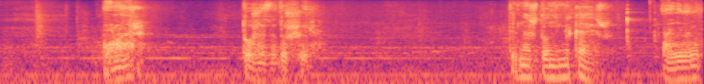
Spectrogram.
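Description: A second man speaks in a low voice, close by.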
